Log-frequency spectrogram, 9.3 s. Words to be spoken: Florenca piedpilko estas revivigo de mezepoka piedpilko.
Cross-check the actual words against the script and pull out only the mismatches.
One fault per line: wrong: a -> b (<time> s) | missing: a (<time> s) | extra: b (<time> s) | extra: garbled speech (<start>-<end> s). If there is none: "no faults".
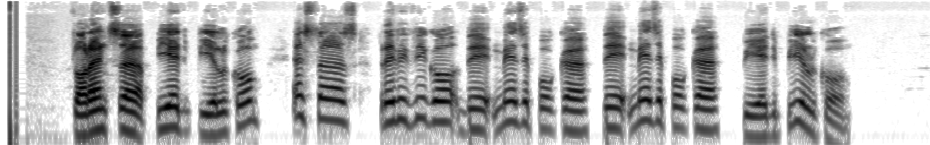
extra: de mezepoka (6.1 s)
